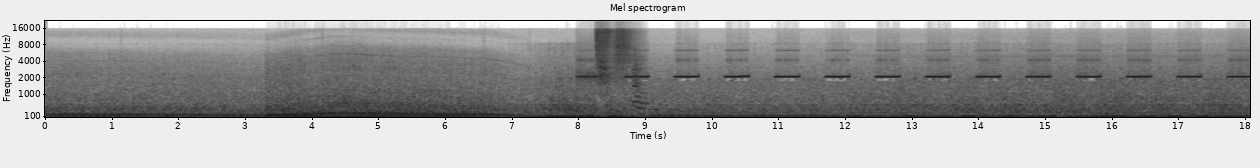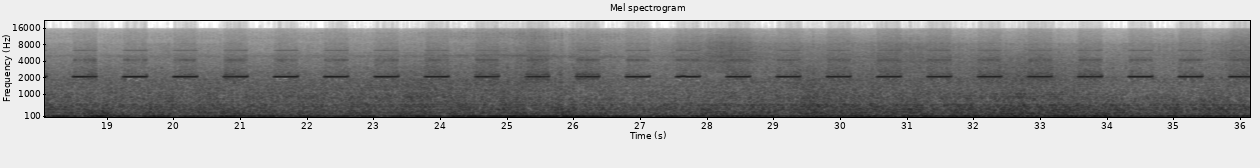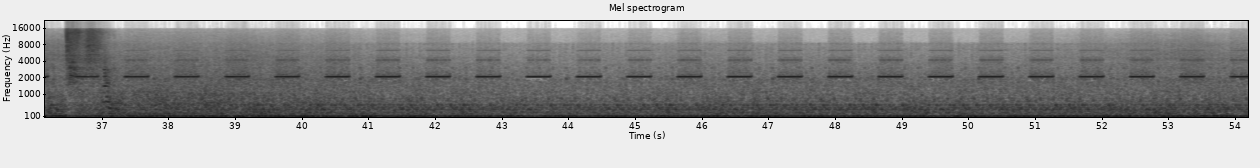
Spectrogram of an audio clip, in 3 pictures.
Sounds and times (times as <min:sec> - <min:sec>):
Reversing beeps: 0:08.0 - 0:54.2.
